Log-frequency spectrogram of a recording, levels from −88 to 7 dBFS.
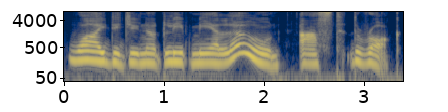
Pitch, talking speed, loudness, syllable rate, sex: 180 Hz, 175 wpm, -17 LUFS, 4.5 syllables/s, female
